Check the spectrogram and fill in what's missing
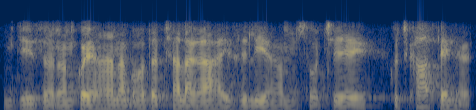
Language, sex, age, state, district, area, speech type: Hindi, male, 18-30, Bihar, Samastipur, rural, conversation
